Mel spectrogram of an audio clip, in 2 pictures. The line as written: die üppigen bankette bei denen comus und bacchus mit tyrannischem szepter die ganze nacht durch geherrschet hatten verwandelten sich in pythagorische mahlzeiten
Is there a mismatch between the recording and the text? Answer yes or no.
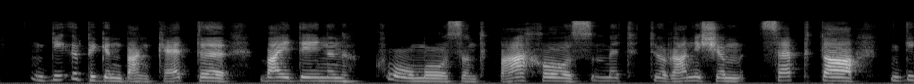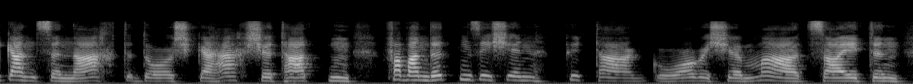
no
